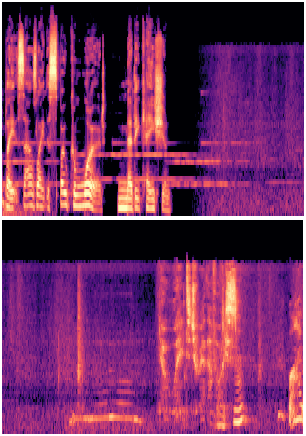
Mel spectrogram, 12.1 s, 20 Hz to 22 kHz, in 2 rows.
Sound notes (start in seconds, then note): 7.5 disembodied Voice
